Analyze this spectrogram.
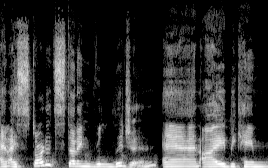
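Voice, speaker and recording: Her voice somewhat breathy, a woman speaks with an American accent and lively intonation. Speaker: rabbi. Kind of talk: interview.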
